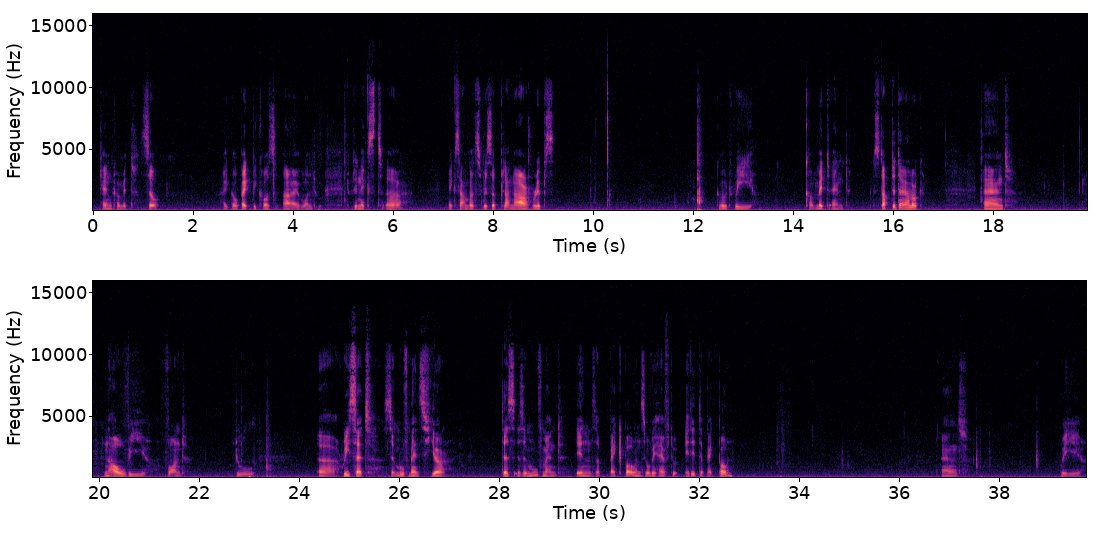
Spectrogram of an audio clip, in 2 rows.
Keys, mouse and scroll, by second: 1.4 Page_Up, 3.4 Return, 5.0-7.0 drag, 7.0 middle click, 8.7-10.1 middle drag, 15.6 click, 17.7-18.9 middle drag, 18.9-20.4 drag, 21.4 KP_1, 31.7 click, 34.2 click, 36.7 click, 37.5 KP_1.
